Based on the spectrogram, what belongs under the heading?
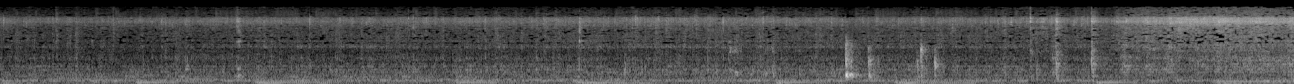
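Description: Sliced onions frying in oil in a stainless steel pot, a steady sizzle. From about eight seconds in, a few metal clinks and scrapes as a perforated ladle is worked against the pot. The sizzle grows louder near the end as the onions and ginger-garlic paste are stirred.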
